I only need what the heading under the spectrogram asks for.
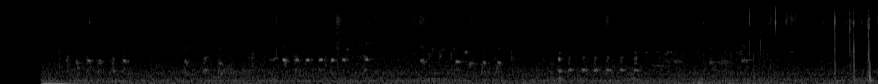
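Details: Male red junglefowl searching for a place for a hen to lay her egg: soft, rapid clucks in short runs of about six to eight notes, separated by pauses, over steady background hiss and hum.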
